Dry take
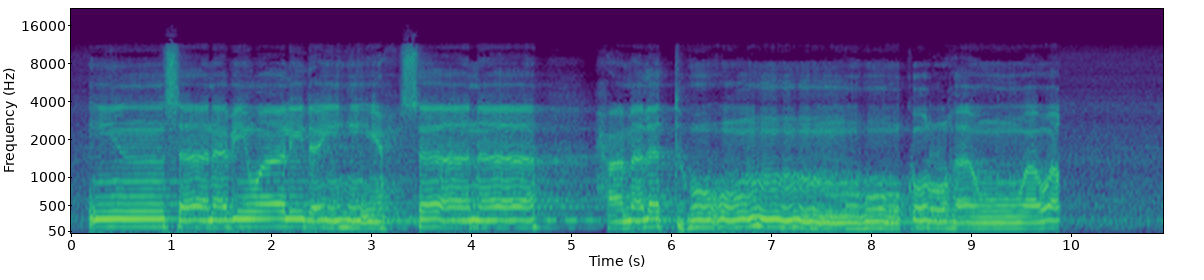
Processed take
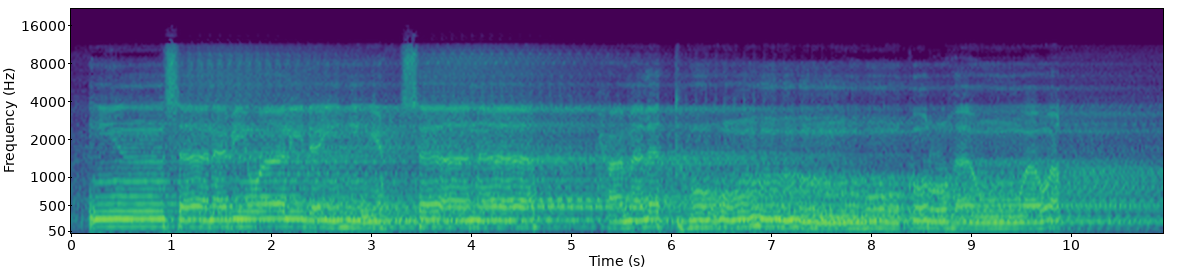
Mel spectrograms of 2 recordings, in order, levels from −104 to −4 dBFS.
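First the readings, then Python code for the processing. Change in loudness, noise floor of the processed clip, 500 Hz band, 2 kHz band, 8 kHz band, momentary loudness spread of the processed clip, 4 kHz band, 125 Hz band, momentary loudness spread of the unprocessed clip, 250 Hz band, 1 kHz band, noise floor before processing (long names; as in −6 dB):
+0.5 dB, −41 dBFS, +1.0 dB, +1.0 dB, +1.0 dB, 7 LU, +1.0 dB, +0.5 dB, 6 LU, +0.5 dB, +1.0 dB, −55 dBFS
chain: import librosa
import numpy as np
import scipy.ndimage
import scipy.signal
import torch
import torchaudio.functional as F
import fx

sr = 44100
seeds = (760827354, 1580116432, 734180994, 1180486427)

y = fx.echo_swell(x, sr, ms=97, loudest=5, wet_db=-15.0)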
